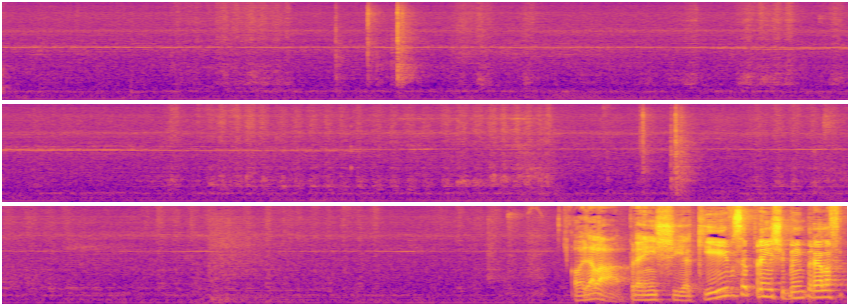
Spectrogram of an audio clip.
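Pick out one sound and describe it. A paintbrush softly dabs and brushes on cloth.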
